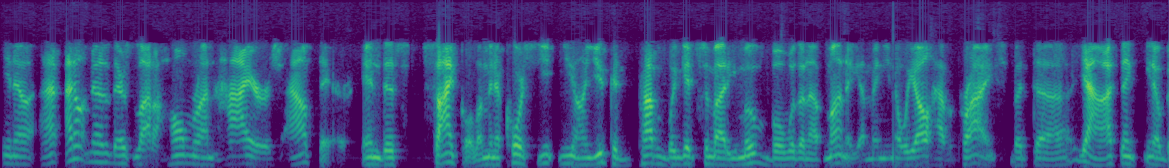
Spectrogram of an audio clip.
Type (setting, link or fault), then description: link, phone line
